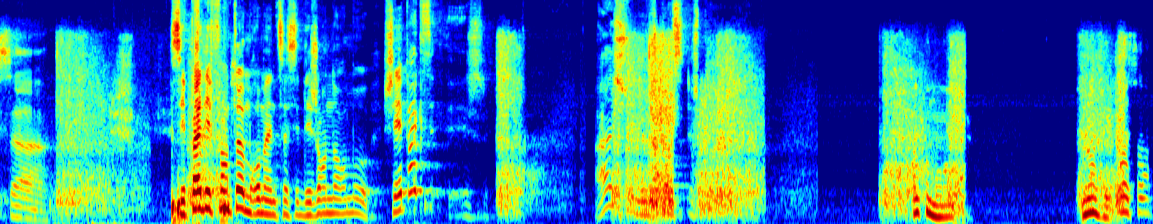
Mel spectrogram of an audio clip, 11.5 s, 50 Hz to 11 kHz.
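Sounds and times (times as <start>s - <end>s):
noise: 0.0s - 11.5s
speech: 0.1s - 0.9s, 1.8s - 5.0s, 6.0s - 7.6s, 9.1s - 9.7s, 10.8s - 11.5s
firecrackers popping outdoors: 0.5s - 2.6s, 5.0s - 5.4s, 6.2s - 7.7s, 8.8s - 9.7s.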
